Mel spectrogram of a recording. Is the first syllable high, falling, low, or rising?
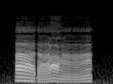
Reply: falling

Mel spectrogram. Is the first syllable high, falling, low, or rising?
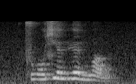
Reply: rising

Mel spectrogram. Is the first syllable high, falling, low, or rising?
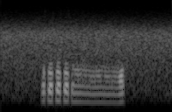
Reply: low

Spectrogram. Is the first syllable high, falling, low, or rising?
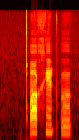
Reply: high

